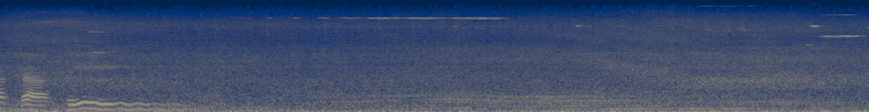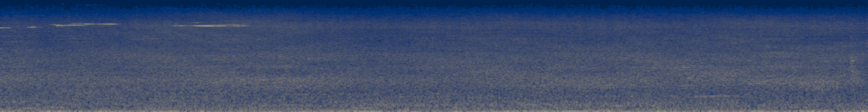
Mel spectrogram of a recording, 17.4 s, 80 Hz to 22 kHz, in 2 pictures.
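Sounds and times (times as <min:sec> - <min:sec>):
bus engine rumbling in street traffic: 0:00.0 - 0:17.3
cars in steady street traffic: 0:00.0 - 0:17.3
speech: 0:00.2 - 0:01.7.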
